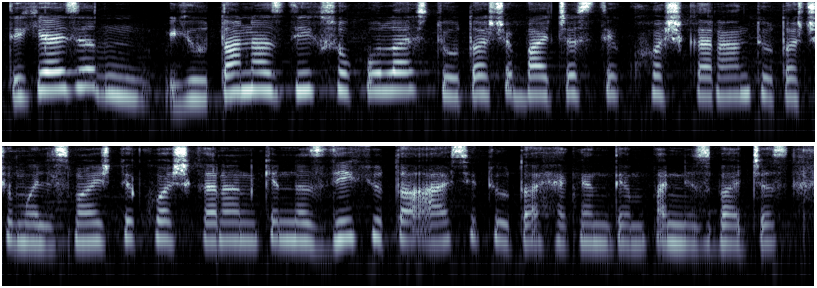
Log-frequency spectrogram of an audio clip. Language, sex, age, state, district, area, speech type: Kashmiri, female, 30-45, Jammu and Kashmir, Srinagar, rural, spontaneous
